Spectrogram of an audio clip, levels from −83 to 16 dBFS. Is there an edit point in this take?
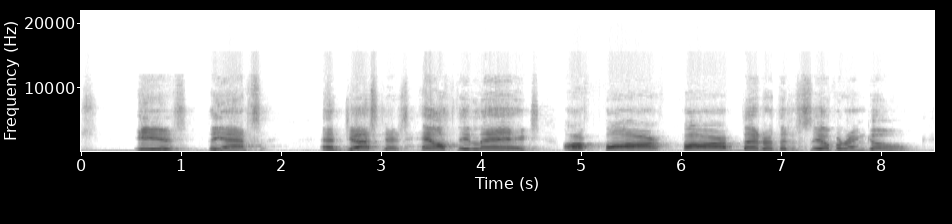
no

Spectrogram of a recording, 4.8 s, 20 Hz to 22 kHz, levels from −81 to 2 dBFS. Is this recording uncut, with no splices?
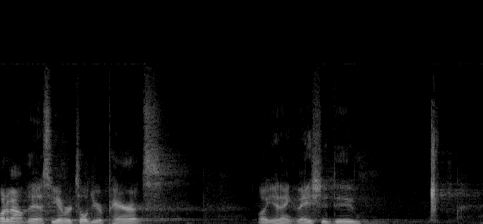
yes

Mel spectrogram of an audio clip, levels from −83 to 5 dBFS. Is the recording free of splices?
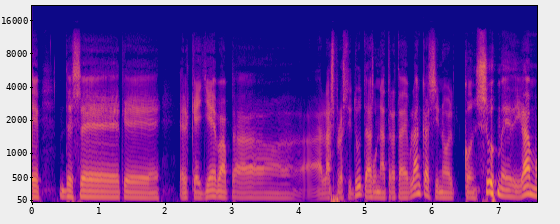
no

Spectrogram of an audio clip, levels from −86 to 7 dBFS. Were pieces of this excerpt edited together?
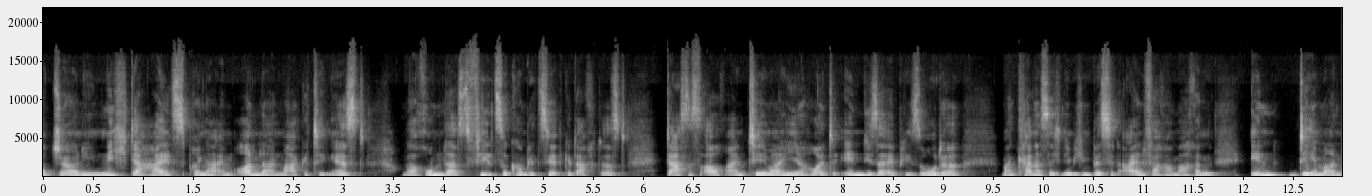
no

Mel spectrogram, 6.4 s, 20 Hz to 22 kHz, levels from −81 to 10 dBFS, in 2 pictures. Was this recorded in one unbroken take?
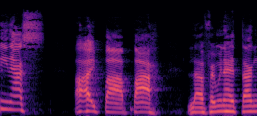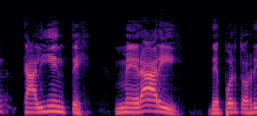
yes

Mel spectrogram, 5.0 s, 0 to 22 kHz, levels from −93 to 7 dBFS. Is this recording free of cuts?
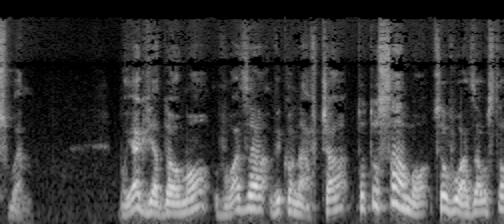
no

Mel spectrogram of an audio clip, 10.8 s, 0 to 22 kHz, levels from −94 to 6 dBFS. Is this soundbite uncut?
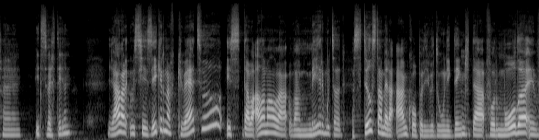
yes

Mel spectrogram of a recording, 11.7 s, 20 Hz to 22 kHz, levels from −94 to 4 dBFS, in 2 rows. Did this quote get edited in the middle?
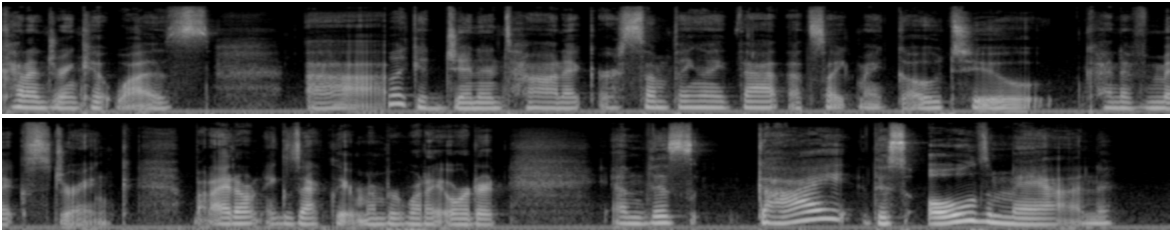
yes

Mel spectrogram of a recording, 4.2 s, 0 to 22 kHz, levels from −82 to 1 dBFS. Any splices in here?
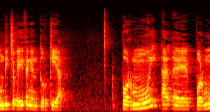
no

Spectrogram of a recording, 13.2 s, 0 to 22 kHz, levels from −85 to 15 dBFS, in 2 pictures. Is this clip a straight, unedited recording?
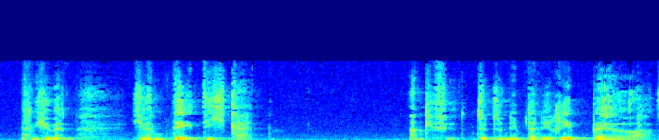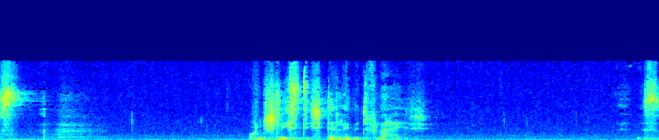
yes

